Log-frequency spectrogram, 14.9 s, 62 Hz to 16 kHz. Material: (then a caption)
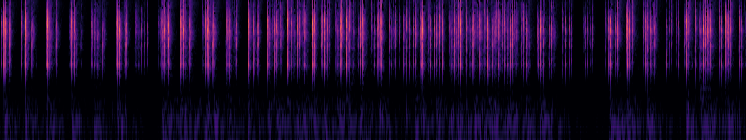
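Plastic. Long nails tap rapidly on a closed, small square black plastic Maybelline Fit Me loose powder jar held in both hands. The result is a dense run of dozens of crisp, bright, dry clicks with no ring, broken by brief pauses near 3, 12 and 13.5 seconds.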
